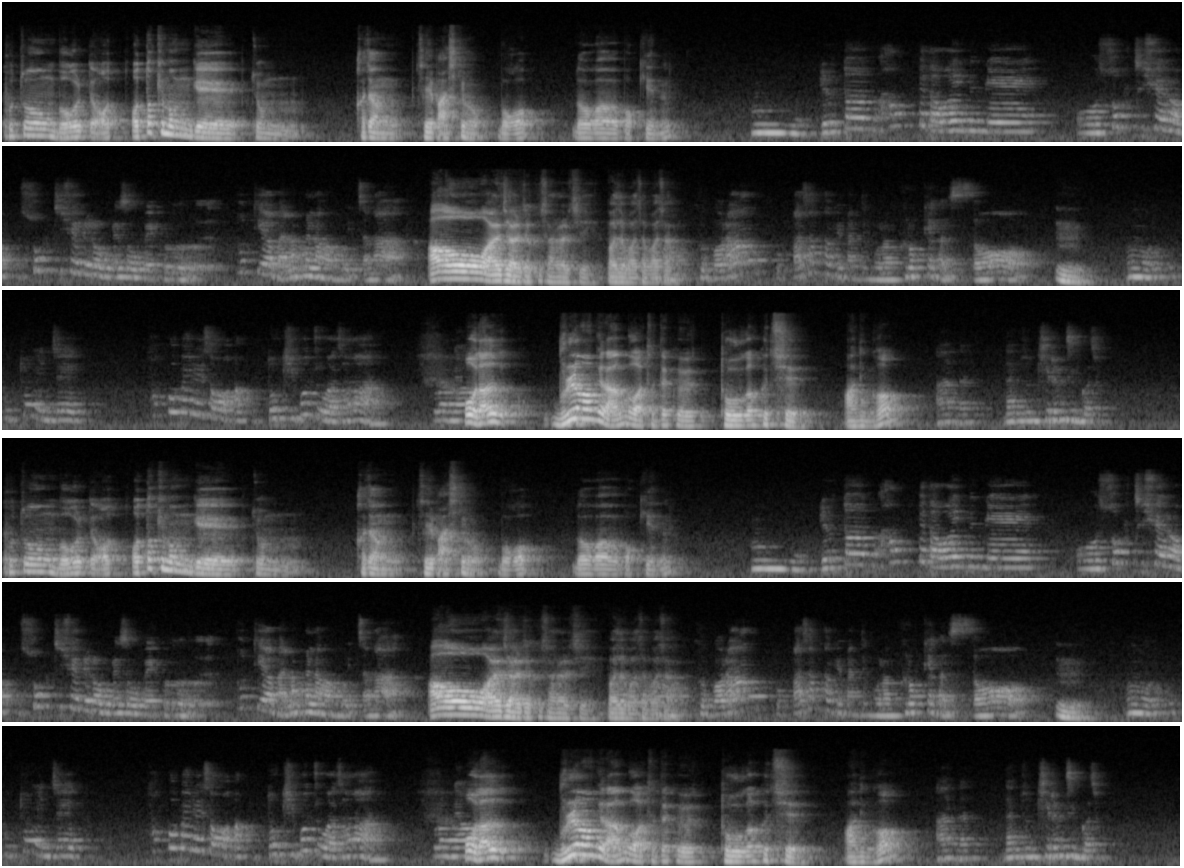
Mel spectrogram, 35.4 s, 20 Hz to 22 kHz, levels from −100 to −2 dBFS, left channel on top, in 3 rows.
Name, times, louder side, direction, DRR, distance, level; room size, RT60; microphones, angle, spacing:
voice 1, 0.0-3.0 3.5-5.3 5.7-6.7 16.1-18.5 22.3-22.6 28.2-28.6 29.1-31.6 32.0-32.6, left 2 dB, 35° left, 5 dB, 0.7 m, -29 dB
voice 2, 7.5-10.3 10.7-15.8 18.1-22.1 23.0-24.4 25.1-27.4 27.9-28.5 32.9-34.6, equal, 10° right, 2 dB, 1.5 m, -44 dB
7.7 x 7.0 x 4.7 m, 0.71 s
head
